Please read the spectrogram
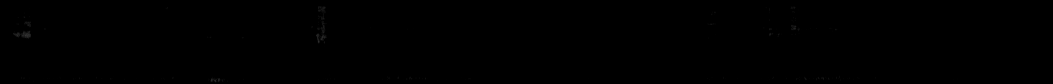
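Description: Near silence, with a few faint, brief scratching and rustling sounds of a yarn needle and yarn being drawn through crocheted fabric, around three seconds in and again around seven to eight seconds in.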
